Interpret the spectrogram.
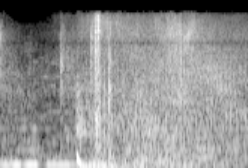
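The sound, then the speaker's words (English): A loud, synthetic dubstep-style cannon effect: a steady low bass hum suddenly swoops downward with a bright, noisy blast, then a deep rumbling tone lingers and fades. No one speaks. “That sounds like the dubstep cannon.”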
